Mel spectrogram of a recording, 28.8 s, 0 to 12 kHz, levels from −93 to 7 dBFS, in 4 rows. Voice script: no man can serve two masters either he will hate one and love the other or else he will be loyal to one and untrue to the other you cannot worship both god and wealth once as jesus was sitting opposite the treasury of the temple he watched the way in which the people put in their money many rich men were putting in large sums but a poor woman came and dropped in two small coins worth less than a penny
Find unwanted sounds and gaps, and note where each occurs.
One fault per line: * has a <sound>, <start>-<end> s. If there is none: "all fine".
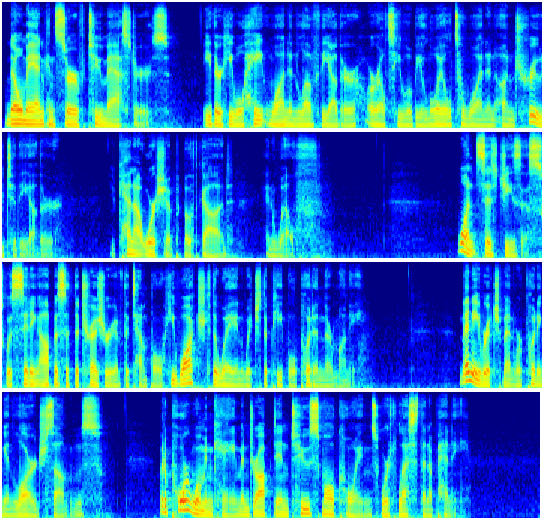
all fine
